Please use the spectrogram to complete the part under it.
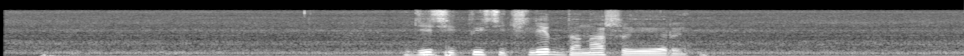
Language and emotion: Russian, neutral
